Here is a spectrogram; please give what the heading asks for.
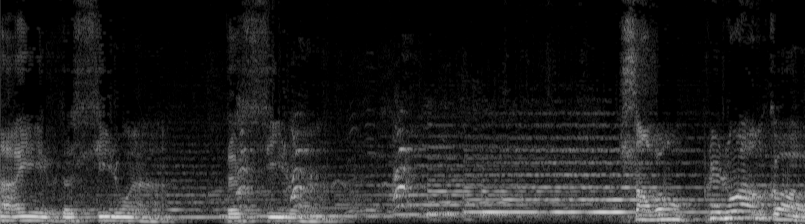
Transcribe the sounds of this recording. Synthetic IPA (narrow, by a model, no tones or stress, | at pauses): aʁivd̪əsilwɛ̃ | d̪əsilwɛ̃ | sɑ̃vɑ̃plylwãɑ̃kɔ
